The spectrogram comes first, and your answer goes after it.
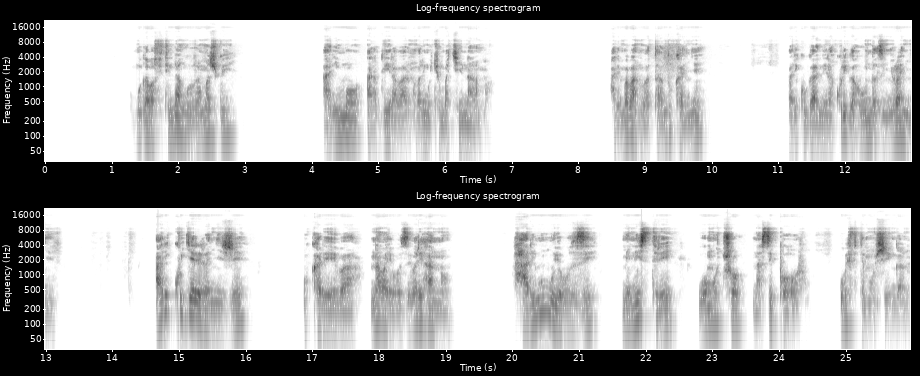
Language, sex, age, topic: Kinyarwanda, male, 36-49, government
